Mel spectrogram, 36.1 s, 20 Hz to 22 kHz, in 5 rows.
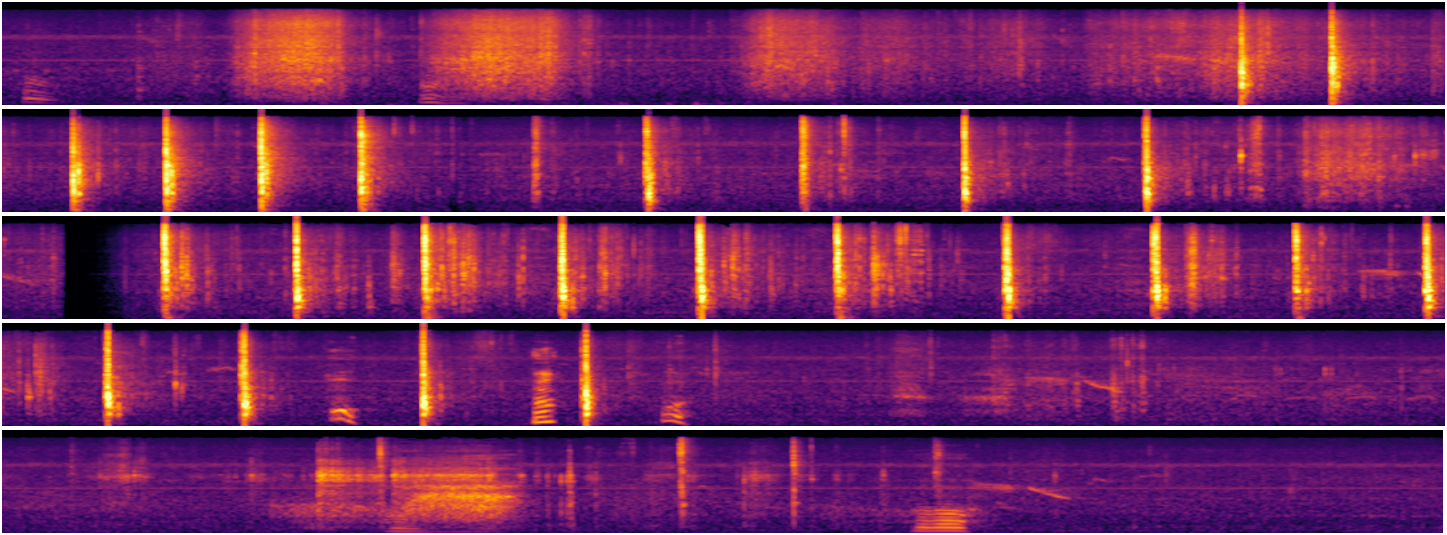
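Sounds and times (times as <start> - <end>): wood chopping strikes: 6.1 - 6.9, 7.6 - 13.6, 15.2 - 23.0, 23.7 - 24.8.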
